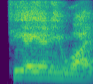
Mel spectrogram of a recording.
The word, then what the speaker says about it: Taney: Roger Brooke Taney, T-A-N-E-Y, pronounced Taney.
